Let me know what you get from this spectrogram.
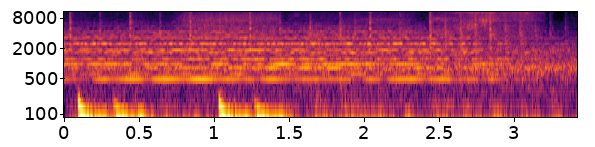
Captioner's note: inhales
